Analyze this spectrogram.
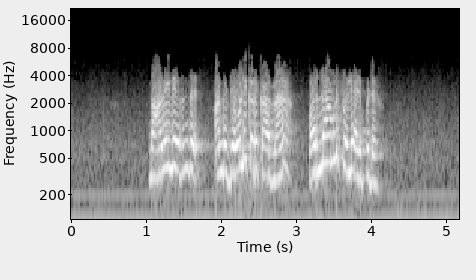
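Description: A young woman speaks loudly and urgently, close by.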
